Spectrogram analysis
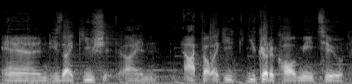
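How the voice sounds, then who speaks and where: A man's voice: low-pitched, fairly even intonation, a little fast, darkish tone. A man telling a personal story in a casual, earnest, conversational way, as a video creator would. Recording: long hall reverb, music behind. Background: music.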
